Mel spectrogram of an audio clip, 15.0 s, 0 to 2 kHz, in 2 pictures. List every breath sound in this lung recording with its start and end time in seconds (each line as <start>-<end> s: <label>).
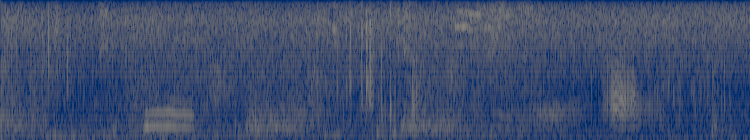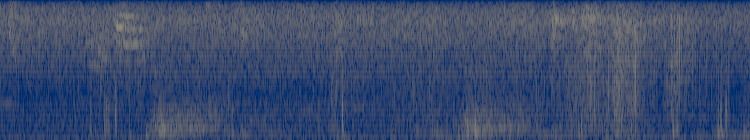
1.33-2.00 s: wheeze
2.32-3.49 s: inhalation
3.57-4.74 s: exhalation
8.91-9.92 s: inhalation
12.10-13.10 s: inhalation
13.10-14.19 s: exhalation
